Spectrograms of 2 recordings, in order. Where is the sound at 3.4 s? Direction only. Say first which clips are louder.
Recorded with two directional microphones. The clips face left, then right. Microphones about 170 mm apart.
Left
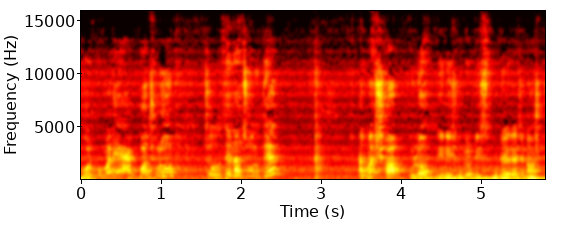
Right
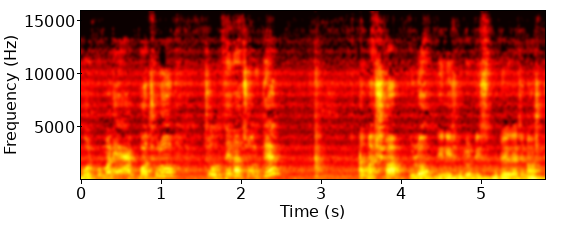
Right 1 dB; 20° right (ahead or behind).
